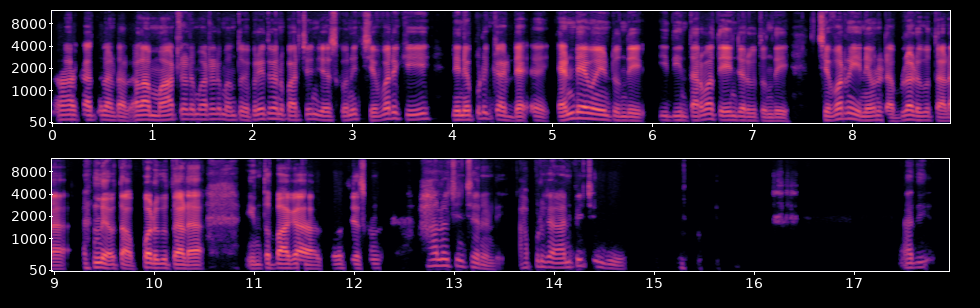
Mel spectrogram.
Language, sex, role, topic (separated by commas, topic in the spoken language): Telugu, male, guest, కొత్తగా పరిచయమైన వ్యక్తిపై నమ్మకం ఎలా ఏర్పడుతుంది?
